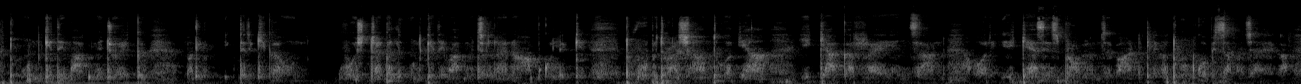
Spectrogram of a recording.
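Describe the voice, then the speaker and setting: A man whispers at a moderate pace, with big swings in loudness. Noticeable background noise can be heard. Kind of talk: ASMR talk to camera. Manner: whispered.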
